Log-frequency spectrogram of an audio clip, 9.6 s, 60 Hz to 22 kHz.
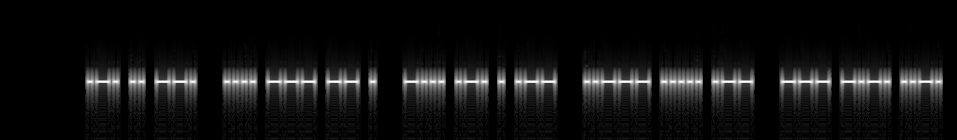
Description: Morse code, heard as a keyed tone, about 28 wpm, 700 Hz. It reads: RIG HOME BREW 25W OCF
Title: Practice QSO - Exchange 2 - Info - 28wpm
